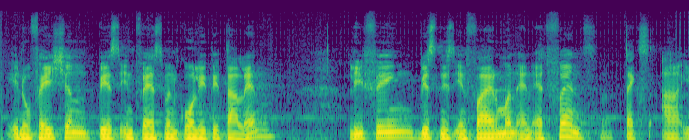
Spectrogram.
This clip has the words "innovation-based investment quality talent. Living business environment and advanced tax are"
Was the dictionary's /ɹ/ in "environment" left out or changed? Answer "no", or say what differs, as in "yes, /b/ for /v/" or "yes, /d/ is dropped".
yes, /ɹ/ is dropped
